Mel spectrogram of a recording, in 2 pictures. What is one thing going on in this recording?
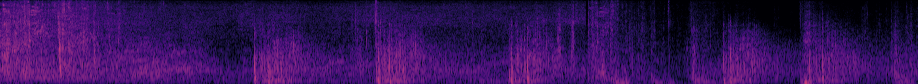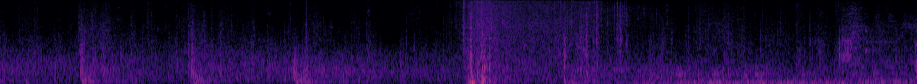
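Quick footsteps run over grass and gravel.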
